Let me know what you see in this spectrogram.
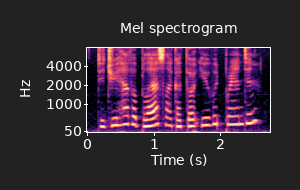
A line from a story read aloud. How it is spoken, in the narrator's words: eagerly asked and smiled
